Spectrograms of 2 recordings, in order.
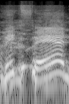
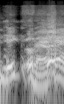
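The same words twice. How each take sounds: First: Put-on high, loud Canadian accent on "big fan"; big eager Canadian "big fan". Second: Put-on Canadian accent. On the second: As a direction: let the second "big fan" settle a bit. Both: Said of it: "can you do the Canadian accent".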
